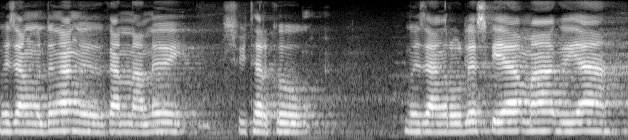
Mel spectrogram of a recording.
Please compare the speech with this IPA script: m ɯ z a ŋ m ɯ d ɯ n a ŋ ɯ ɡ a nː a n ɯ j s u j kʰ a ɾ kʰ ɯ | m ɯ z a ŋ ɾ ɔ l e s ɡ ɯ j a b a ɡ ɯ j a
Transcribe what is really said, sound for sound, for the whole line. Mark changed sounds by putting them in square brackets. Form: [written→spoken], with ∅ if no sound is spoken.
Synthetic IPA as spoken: m ɯ z a ŋ m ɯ d ɯ [n→ŋ] a ŋ ɯ ɡ a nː a n ɯ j s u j [kʰ→tʰ] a ɾ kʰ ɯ | m ɯ z a ŋ ɾ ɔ l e s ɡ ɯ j a [b→m] a ɡ ɯ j a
